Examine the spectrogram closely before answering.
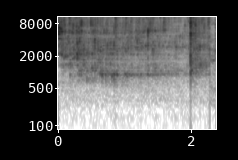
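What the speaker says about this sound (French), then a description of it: "Je viens ajouter mon eau chaude." Hot water poured from a kettle into a mug with a tea bag, a steady close trickling stream lasting a couple of seconds, ending with a small clink.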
